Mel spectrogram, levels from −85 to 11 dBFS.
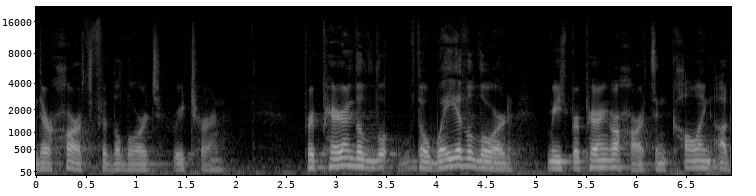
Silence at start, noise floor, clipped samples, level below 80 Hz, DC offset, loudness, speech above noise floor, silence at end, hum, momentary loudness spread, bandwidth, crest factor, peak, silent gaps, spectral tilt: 0 s; -60 dBFS; under 0.1%; -60 dBFS; under 0.1%; -32 LUFS; 28 dB; 0 s; none; 12 LU; 17.5 kHz; 18 dB; -14 dBFS; none; -7 dB/octave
